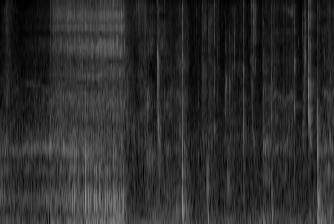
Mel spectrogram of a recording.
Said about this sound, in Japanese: はい、では咀嚼音がしますので、いただきます。はい、ご注意ください。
